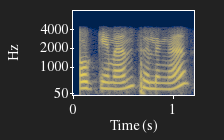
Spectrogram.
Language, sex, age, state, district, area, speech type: Tamil, female, 18-30, Tamil Nadu, Madurai, rural, conversation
